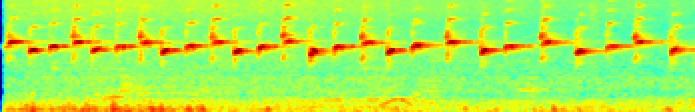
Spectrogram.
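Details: Chinese hwamei singing in the countryside, a bird that wakes the household every morning with a chattering, talk-like voice; fast run of bright whistled notes alternating between a higher and a slightly lower pitch, about five per second, with faint low rumble beneath.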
